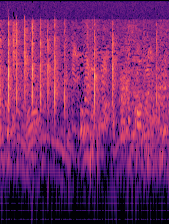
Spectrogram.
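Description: Several men clap their hands quickly.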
